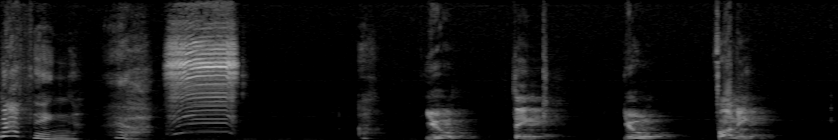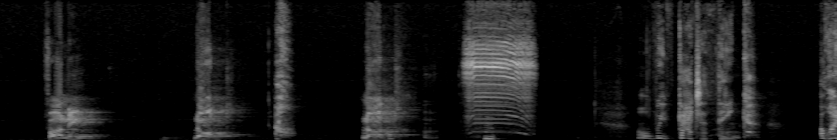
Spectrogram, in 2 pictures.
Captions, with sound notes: NOTHING. (ROBOT VOICE) YOU THINK YOU'RE FUNNY? FUNNY NOT, NOT. OH, WE'VE GOT TO THINK.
